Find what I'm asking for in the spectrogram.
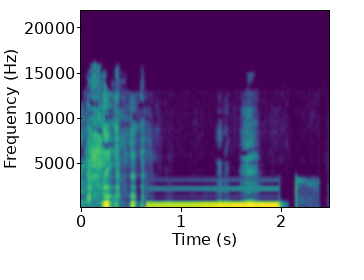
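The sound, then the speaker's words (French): A phone line's ringback tone while a call is placed: one steady, unbroken tone lasting over a second, with voices talking before it and briefly over it. “On va appeler David.”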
